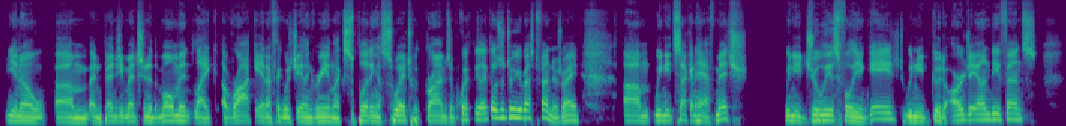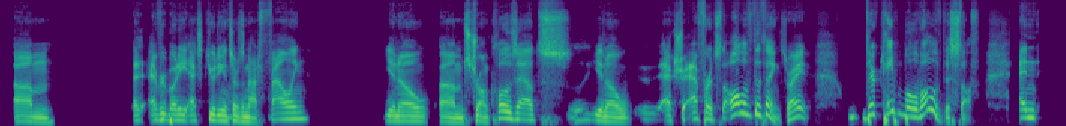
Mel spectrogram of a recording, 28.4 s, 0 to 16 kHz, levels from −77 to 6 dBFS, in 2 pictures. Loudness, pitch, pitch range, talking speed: -17 LUFS, 115 Hz, 105-140 Hz, 175 wpm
